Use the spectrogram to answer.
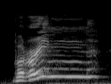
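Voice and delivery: high ringing tone; phone ring. A narrator's reading. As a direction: ring like a telephone.

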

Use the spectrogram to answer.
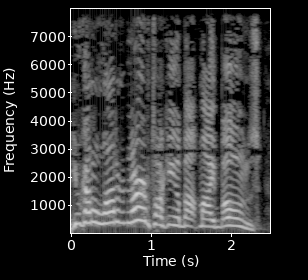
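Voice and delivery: put-on high, loud scolding old woman; fearless, affronted old wife; indignant cry. A narrator's reading. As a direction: snap back at the monster, pitch way up. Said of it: "the old woman cried".

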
